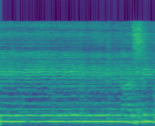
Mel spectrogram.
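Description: A small group of worship singers on microphones holding one long sung note together, with a new word beginning near the end.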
